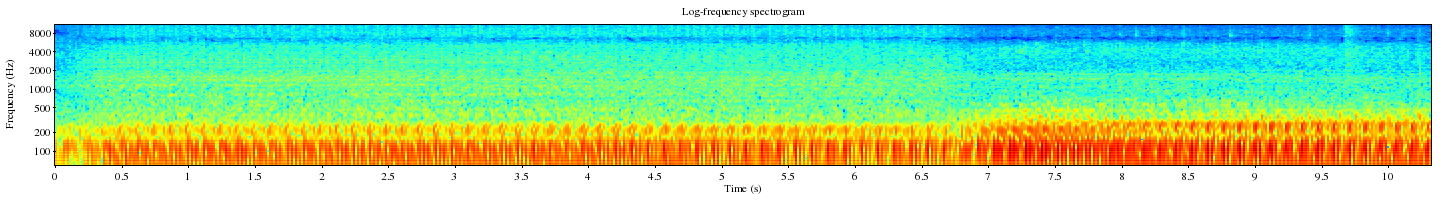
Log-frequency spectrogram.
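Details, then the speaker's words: 1940 Ford, first start since November after gas tank install: with a little choke it starts instantly and settles into a steady, even low thrum with no knocks or misses; healthy idle. "let give her a little choke this started instantly and purred like a kitten that's what I've always loved about this car it's like it just wants to run you know you got to love"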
